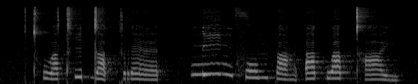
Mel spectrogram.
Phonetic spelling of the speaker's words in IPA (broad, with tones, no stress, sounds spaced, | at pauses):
tʰ u˩˦ a̯ tʰ i˦˥ t̚ d a˨˩ t̚ k r ɛː˨˩ t̚ | n iː˥˩ ŋ f o˧ m p a˨˩ ŋ ʔ a˦˥ t̚ w a˥˩ p̚ kʰ a˥˩ j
